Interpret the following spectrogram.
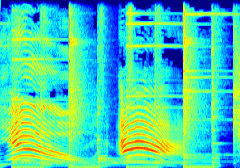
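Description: A cartoon child's voice calling "Meow!" twice in imitation of a cat, each call rising then falling in pitch, over children's song music with a pulsing bass line.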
